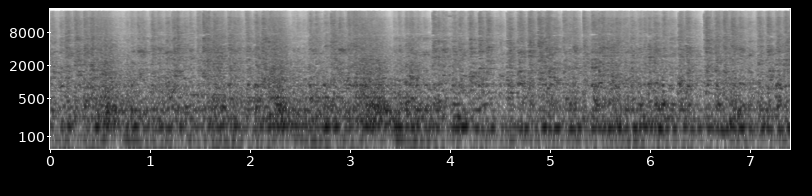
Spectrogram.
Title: Rough idle third gen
